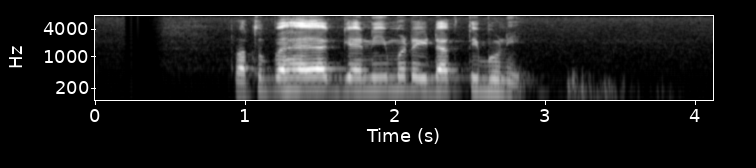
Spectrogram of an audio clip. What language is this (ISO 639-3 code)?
sin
